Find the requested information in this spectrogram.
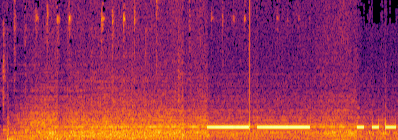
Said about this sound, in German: So würde es tönen, wenn ein Kind oder eine Jugendliche verschwindet und eine Entführung wahrscheinlich ist. Seit einem Jahr könnte flächendeckend Entführungsalarm ausgelöst werden.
